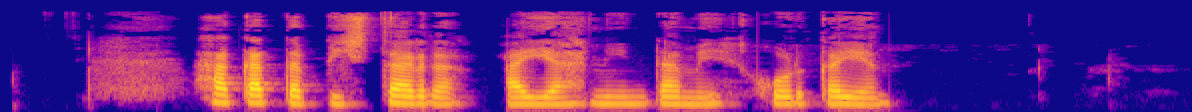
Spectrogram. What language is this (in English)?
Sihuas Ancash Quechua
